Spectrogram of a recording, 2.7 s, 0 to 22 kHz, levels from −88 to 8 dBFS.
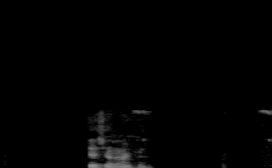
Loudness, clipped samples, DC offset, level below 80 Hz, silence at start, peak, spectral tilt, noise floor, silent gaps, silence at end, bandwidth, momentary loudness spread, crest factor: -42 LUFS; under 0.1%; under 0.1%; -88 dBFS; 0.9 s; -26 dBFS; -5 dB/octave; under -90 dBFS; 1.55-2.21 s, 2.30-2.58 s; 0 s; 8.2 kHz; 15 LU; 22 dB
